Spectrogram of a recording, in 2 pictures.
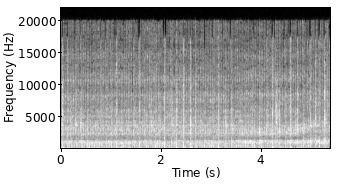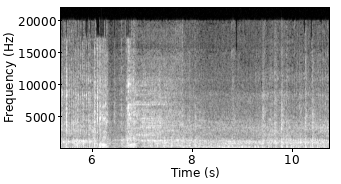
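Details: Yamaha AT-1 converted to CT-1 two-stroke, first start after rebuild with wiring done, oil pump primed, carburetor problems fixed, choke on, pre-mix plus oil pump: steady crackling idle, one quick rev up and down without stumbling; normal running and revving.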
